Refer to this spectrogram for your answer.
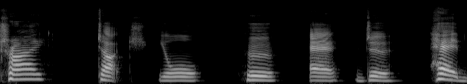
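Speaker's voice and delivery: very slow, very drawn-out robotic voice. Demonstrating a children's movement game, giving a command in a put-on robot voice. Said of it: "I know my robot voice isn't the greatest".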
